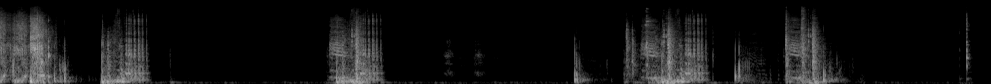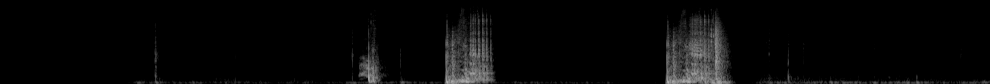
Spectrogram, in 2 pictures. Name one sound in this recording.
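A wooden chest creaks open and shut.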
